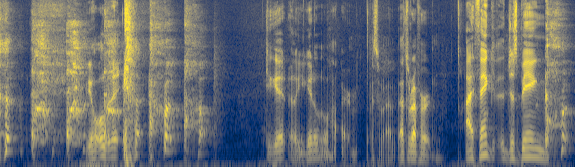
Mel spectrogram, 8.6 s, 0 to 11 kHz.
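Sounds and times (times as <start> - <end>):
speech: 0.0 - 0.3, 1.3 - 2.5, 4.0 - 8.5
person coughing after holding in a lungful of smoke: 0.0 - 3.2, 8.2 - 8.6.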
